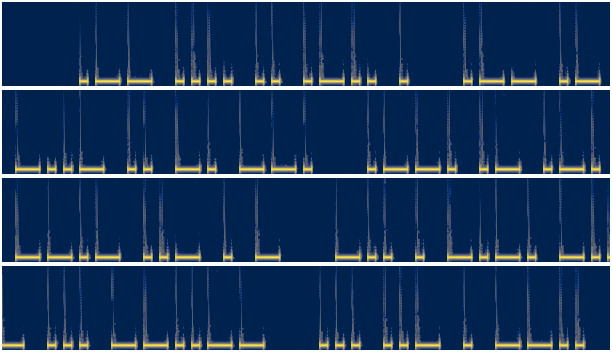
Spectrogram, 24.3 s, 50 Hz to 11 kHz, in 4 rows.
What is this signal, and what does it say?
Morse code, heard as a keyed tone, about 15 wpm, 700 Hz. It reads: WHILE WAXING PARQUET DECKS, SUEZ
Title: Pangram Challenge v2 - 15wpm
